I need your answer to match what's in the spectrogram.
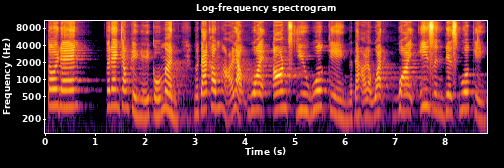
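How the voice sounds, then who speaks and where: A woman teacher with a high, ringing voice walks through a listening test. She reads each English sentence and then breaks it down step by step, and a long reverb hangs after her words. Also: normal speed, bright, forceful tone. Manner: explains each option, translating English lines aloud.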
